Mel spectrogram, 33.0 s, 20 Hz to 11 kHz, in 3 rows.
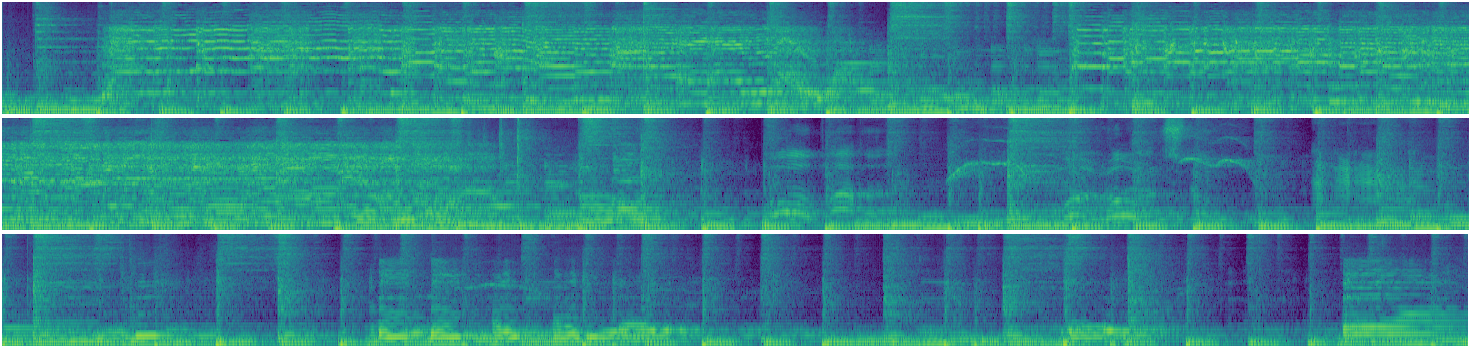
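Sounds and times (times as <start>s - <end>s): bass: 0.0s - 33.0s
drums: 0.0s - 33.0s
electric guitar lead: 0.0s - 33.0s.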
